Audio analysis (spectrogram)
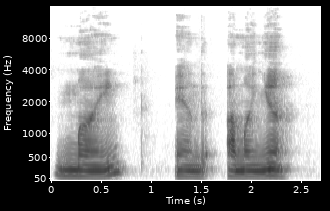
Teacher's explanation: The tilde makes the vowel nasal. Air has to come out of your nose as you're saying it.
